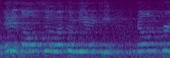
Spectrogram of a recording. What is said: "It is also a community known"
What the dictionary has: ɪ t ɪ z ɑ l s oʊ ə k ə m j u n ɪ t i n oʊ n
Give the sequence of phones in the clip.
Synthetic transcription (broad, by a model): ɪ t ɪ z ɑ l s oʊ ə k ə m j u n ɪ t i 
